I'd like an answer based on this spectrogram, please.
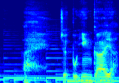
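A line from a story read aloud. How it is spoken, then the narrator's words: Heavy-hearted low muttering. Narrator (Chinese): 渔夫的心情很沉重，他低声自言自语的说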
